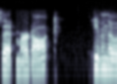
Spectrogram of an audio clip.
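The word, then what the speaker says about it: Murdaugh: knows how it's really pronounced but the family pronounces it Murdoch even though it's spelled m d um I'm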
